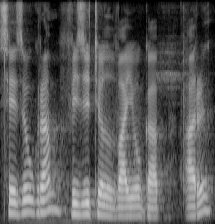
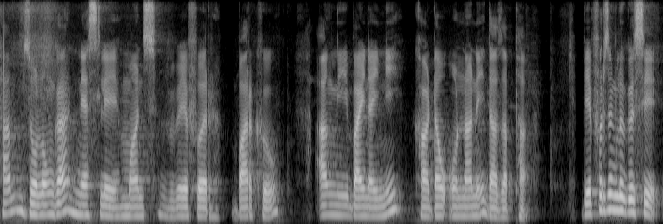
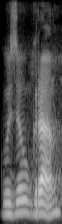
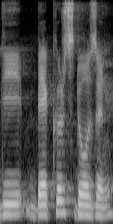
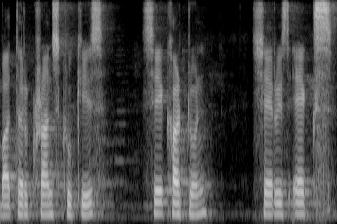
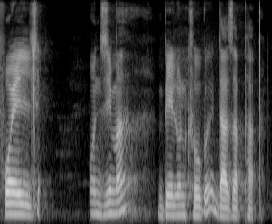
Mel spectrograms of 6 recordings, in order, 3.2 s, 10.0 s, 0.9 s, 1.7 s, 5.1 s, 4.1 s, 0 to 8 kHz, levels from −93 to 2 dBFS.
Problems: none marked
